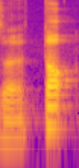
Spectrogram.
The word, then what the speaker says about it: 戸: Its strictly Japanese pronunciation is to, unaccented, and its fundamental meaning is door, especially in the Japanese style.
